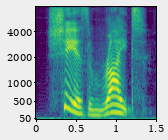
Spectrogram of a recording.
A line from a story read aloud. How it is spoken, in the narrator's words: cried Angel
